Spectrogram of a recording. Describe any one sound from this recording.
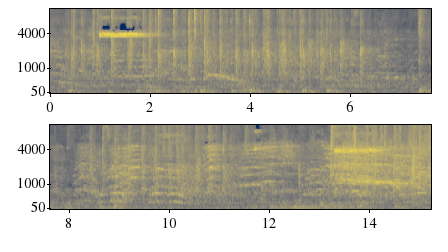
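Players' shoes squeak sharply on the court.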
